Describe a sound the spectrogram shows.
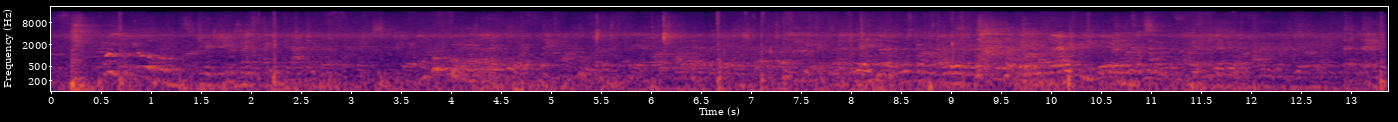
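Bodies shift and thump on a padded mat.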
